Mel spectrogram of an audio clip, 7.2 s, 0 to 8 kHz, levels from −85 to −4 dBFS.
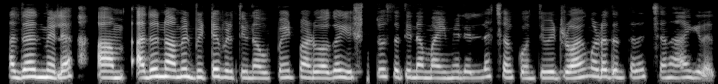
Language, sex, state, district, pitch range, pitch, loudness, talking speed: Kannada, female, Karnataka, Shimoga, 220-250 Hz, 235 Hz, -16 LUFS, 140 wpm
